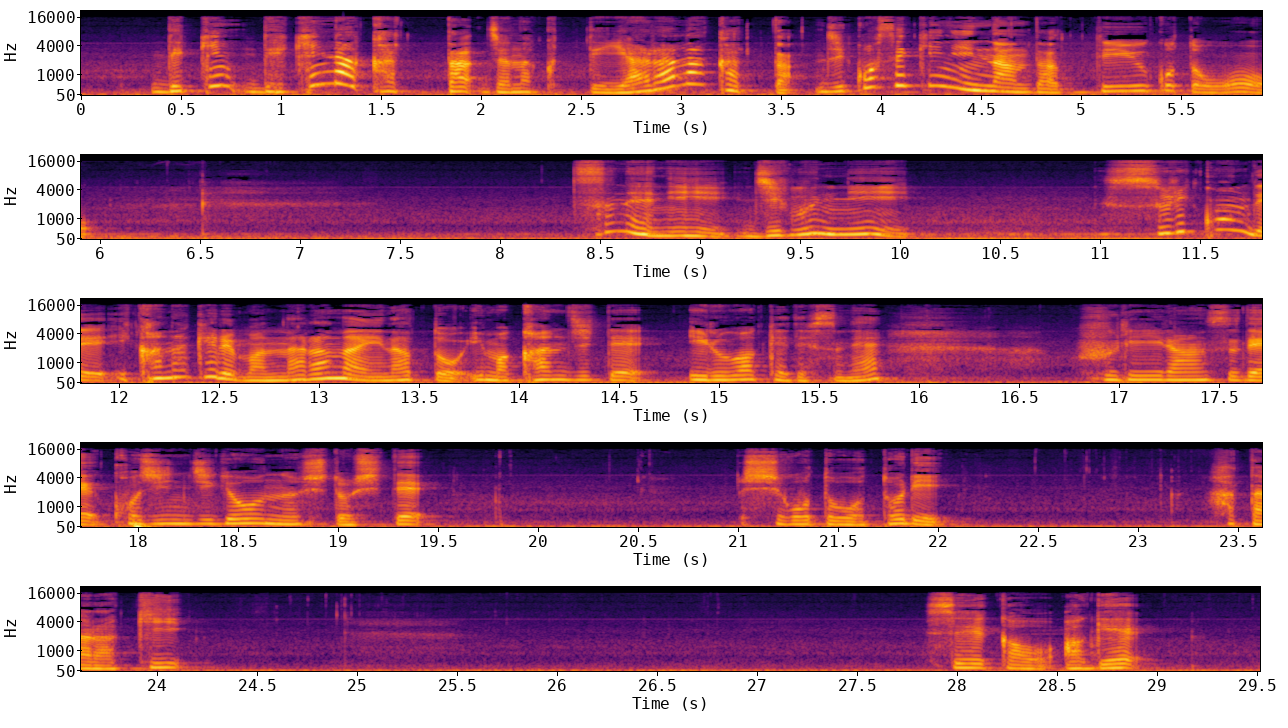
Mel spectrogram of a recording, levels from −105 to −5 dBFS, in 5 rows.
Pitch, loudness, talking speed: 165 Hz, -21 LUFS, 190 characters per minute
